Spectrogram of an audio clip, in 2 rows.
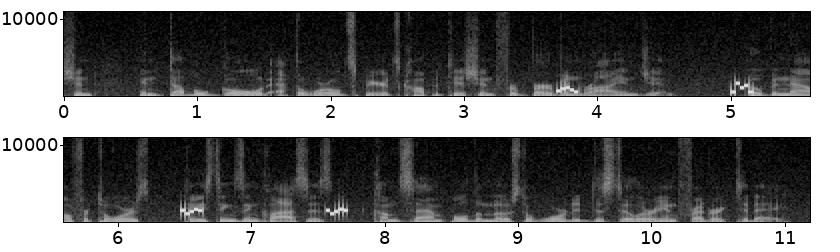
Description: Five-tone selective call (EIA), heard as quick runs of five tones, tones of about 30 ms, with speech in English. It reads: 13420 08460 74687 74687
